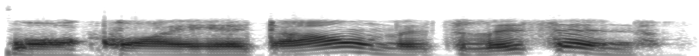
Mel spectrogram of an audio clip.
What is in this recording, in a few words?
request quiet, swat fem; vo; Counter Strike Model Pack; CS:GO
